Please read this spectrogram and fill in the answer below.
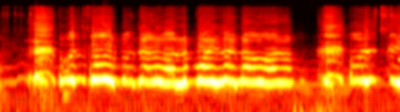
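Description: A woman crying, wailing in a drawn-out, wavering voice, broken twice by gasping, sobbing breaths: once about half a second in and again near the end.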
